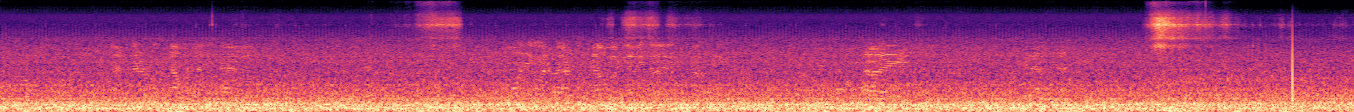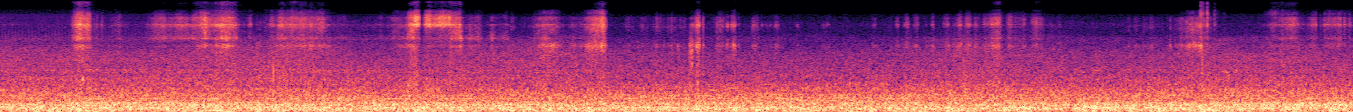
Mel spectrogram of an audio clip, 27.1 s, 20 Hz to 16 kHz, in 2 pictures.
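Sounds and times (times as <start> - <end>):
airplane cabin rumble: 0.0 - 20.2.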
